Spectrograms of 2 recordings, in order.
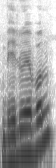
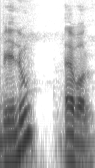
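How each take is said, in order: First: Said in the usual way. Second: Slow "valuable" in two parts, "value", pause, "এবল"; split in two. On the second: Shown as a demonstration. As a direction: break "valuable" slowly in the middle to count its parts. ("Valuable" ধীরে, মাঝে থেমে দুই ভাগে) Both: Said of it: "দুইটা syllable".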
